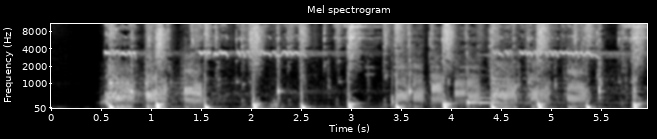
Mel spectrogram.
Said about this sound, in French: J'adore les flatulences de trombone.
